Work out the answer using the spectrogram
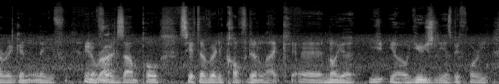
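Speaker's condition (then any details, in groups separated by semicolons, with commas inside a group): No condition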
